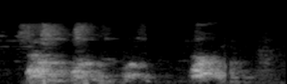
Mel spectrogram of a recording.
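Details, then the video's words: A dog barking indoors while a lot of noise is going on nearby: four short, harsh, muffled barks over about one and a half seconds, the first three close together, then a pause before the last. "É que tá rolando aqui uma barulhada e o cachorro tá latindo."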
